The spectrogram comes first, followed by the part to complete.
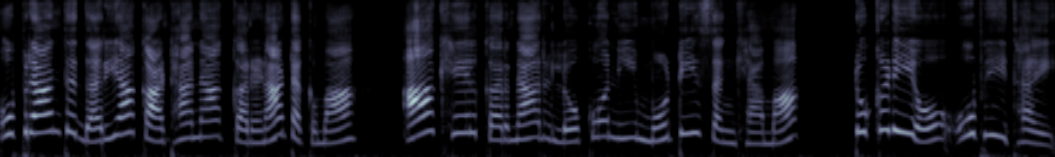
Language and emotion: Gujarati, neutral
